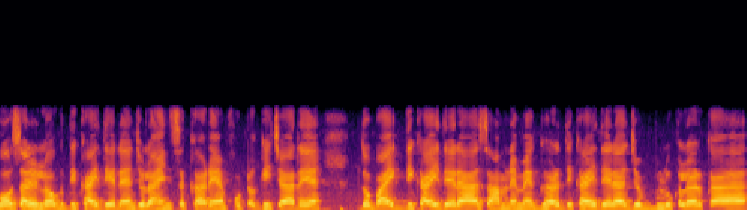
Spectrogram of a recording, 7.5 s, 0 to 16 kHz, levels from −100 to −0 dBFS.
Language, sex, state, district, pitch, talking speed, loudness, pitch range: Hindi, female, Odisha, Sambalpur, 255 Hz, 280 wpm, -14 LUFS, 250-265 Hz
